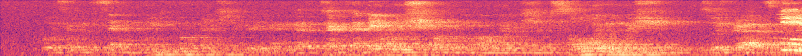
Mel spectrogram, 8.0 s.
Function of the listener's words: taking over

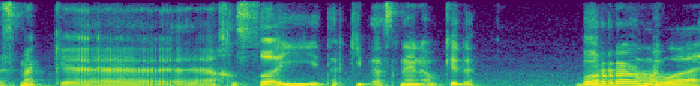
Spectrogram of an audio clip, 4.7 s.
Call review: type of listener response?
listening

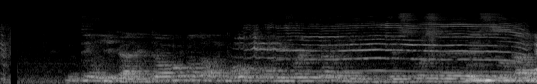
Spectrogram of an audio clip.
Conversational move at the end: taking over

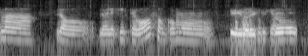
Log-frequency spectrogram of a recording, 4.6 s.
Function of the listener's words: taking over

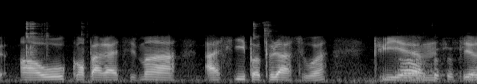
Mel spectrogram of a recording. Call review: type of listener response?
taking over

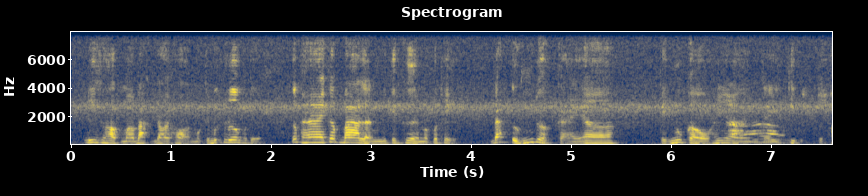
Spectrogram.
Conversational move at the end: listening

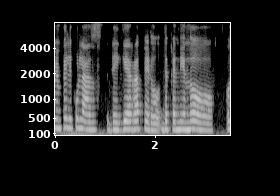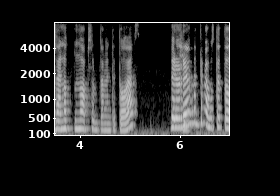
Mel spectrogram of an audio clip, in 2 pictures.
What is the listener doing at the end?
listening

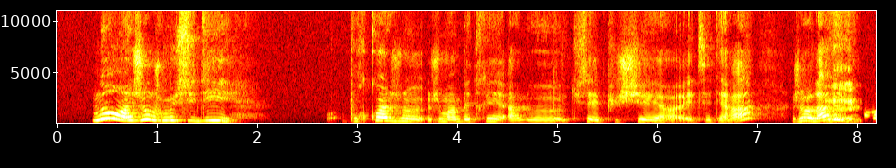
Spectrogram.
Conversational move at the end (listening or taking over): listening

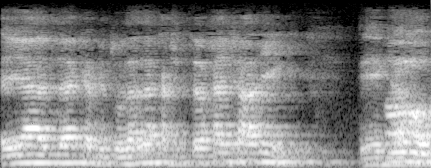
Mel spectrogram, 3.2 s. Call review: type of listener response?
listening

